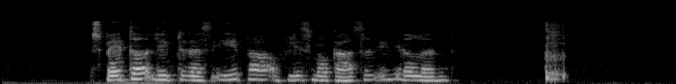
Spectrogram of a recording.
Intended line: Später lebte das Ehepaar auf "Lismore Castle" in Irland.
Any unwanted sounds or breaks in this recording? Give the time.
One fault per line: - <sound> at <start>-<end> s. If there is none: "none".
- cough at 5.4-5.7 s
